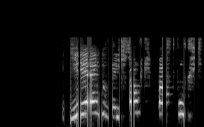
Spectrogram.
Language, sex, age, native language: Icelandic, female, 10, Icelandic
